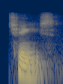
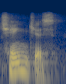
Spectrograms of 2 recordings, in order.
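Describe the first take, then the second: First: The word is said as one syllable. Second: The word is said as two separate syllables. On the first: The speaker calls it wrong. "I heard that you say something like change" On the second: The speaker calls it right. "we need to separate the pronunciation into two"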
